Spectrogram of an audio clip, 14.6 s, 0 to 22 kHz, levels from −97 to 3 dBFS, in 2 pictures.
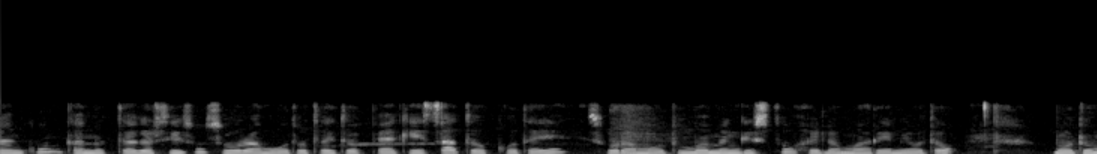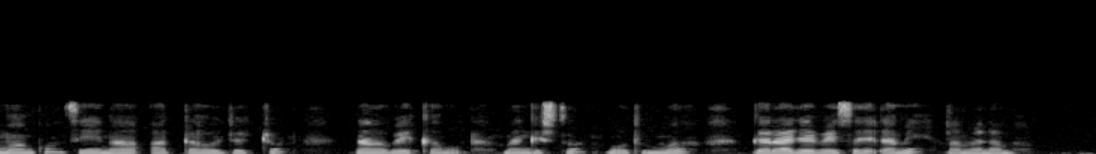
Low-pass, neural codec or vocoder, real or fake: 7.2 kHz; none; real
